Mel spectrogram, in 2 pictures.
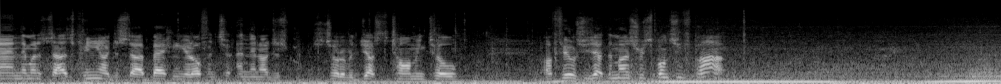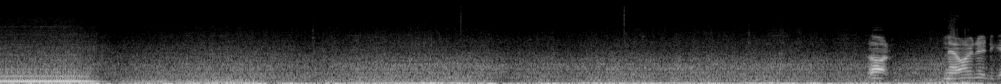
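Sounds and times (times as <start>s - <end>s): car engine droning: 0.0s - 19.4s
car rolling rumble: 0.0s - 20.0s.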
